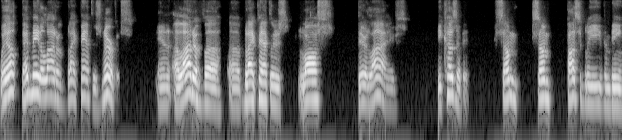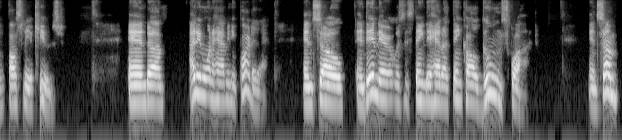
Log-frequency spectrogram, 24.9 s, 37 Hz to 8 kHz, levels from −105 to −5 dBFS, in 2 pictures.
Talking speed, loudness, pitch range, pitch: 140 wpm, -21 LUFS, 145-200 Hz, 170 Hz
